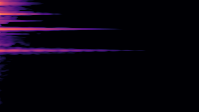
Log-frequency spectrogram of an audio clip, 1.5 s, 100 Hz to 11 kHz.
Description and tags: Wine Glass Hit E6
Wine glass, tuned with water, being hit with an improvised percussion stick made from chopstick and a piece of plastic. Recorded with Olympus LS-10 (no zoom) in a small reverberating bathroom, edited in Audacity. The whole pack intended to be used as a virtual instrument.
Note E6 (Root note C5, 440Hz).
clean, glass, hit, instrument, melodic, note, one-shot, percs, percussion, percussive, tuned, water, wine-glass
